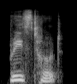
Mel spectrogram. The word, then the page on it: Priesthood: Indian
